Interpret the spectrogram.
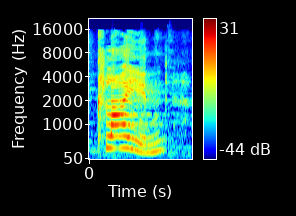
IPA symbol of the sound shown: ai_3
